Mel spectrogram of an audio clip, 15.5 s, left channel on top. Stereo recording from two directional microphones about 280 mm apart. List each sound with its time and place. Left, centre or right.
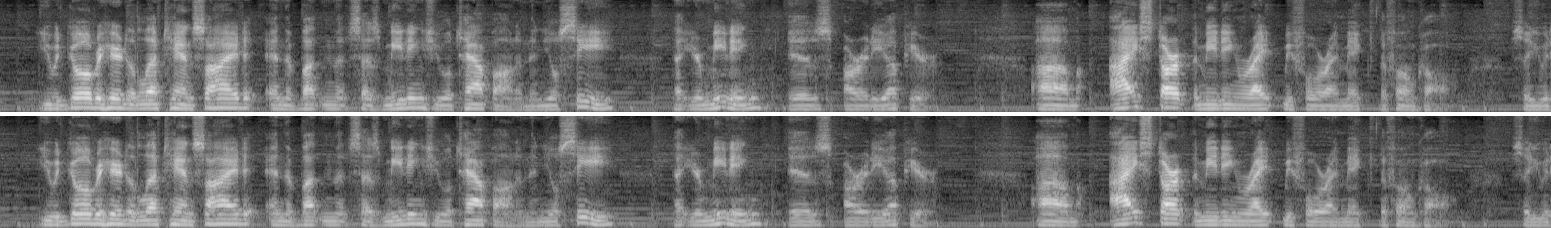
0.4 s speech: centre
10.3 s speech: centre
